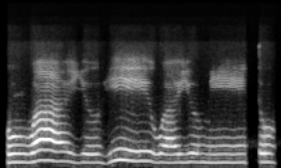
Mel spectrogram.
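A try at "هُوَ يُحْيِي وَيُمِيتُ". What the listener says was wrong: Huwa yuhyi bukan yuhi. Huwa yuh. Nah kalau ketemu huruf mati kayak disambar, kayak koma di atas. Huwa yuhyi wa yumitu.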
